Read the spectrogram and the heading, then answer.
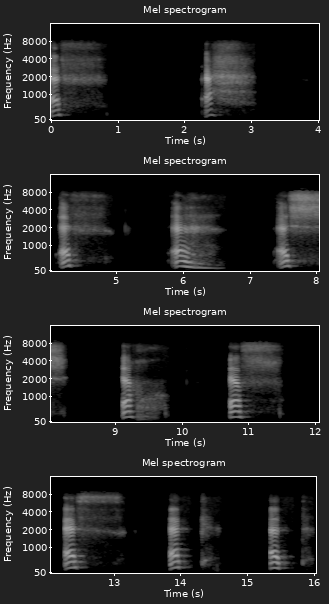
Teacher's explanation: معنى كده إن الحروف دي فيها جريان للنفس، فبالتالي هي حروف مهموسة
